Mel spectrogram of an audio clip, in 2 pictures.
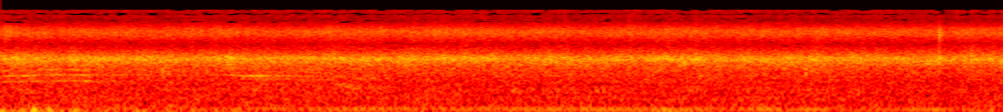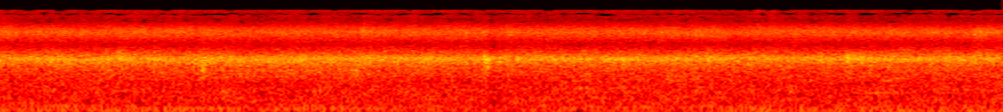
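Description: Heavy rain pouring down in a steady hiss, with a low rumble underneath that fades out about five seconds in.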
